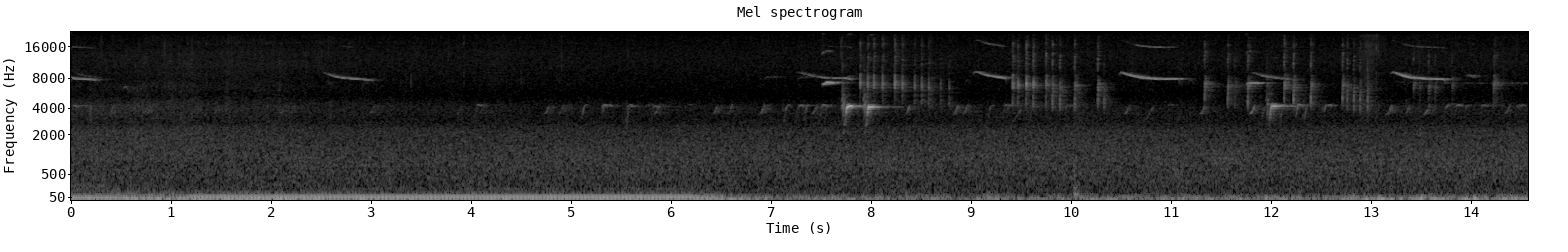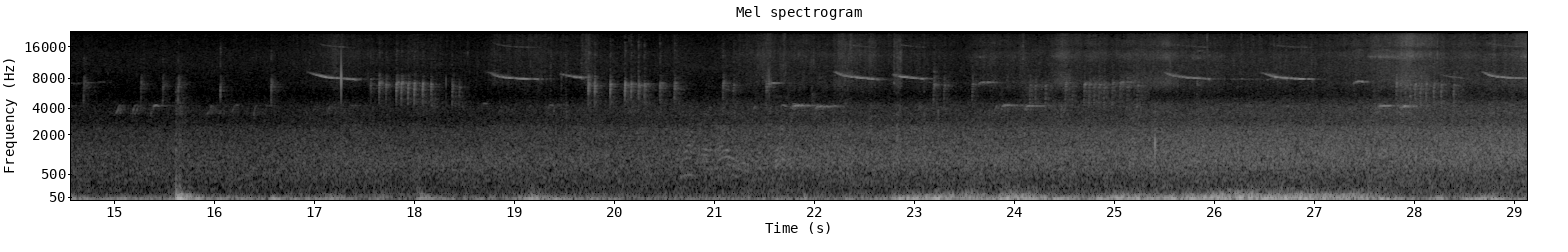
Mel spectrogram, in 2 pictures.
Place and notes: Hohenkammer, 德國 Germany - In the woods
In the woods, Birdsong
